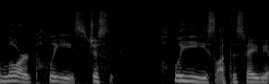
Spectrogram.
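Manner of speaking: put-on begging, pleading voice. Retelling a prayer while being brought into the NICU room: retelling own begging.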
